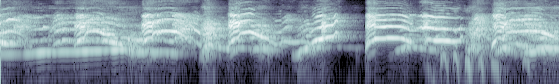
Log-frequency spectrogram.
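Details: Pomsky-type husky cross dogs howling together, a seven-month-old pup copying another dog's howl; a steady low howl held underneath while higher voices yelp and slide up and down in quick wavering arcs.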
